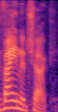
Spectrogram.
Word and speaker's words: Vaynerchuk: Gary Vaybrchuk. – Try. – Gary Vaybrchuk. – Nope. Try again. – Vaybrchuk. – Nope. Go again. – Vaybrchuk. – Nope. Go again. – Vaynerchuk.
